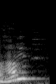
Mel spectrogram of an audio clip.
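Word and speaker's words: whom: हुम, तो देखिए एच का उच्चारण हो रहा है, W यहाँ भी साइलेंट है।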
